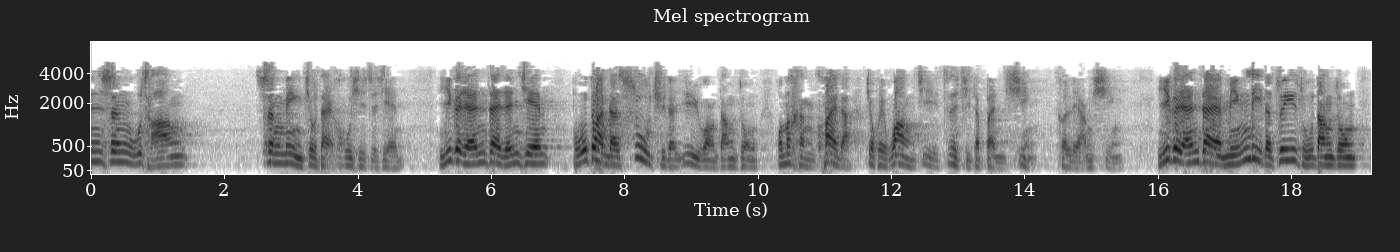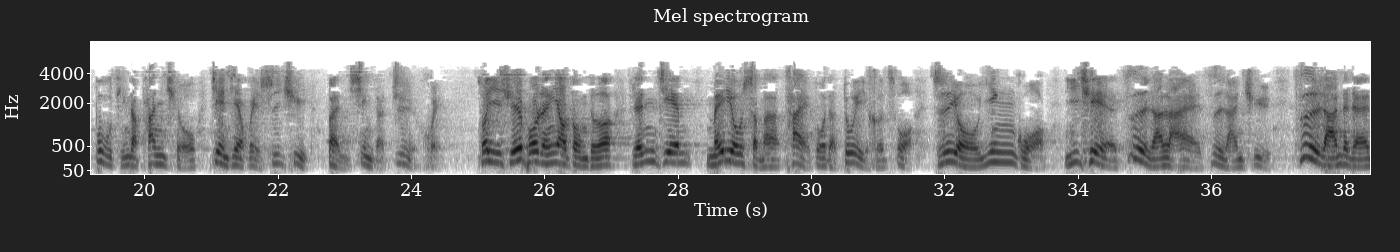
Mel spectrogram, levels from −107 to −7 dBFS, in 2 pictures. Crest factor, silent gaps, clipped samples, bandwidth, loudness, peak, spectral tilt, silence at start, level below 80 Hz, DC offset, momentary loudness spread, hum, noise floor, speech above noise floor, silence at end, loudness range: 18 dB; none; under 0.1%; 5.4 kHz; -29 LUFS; -12 dBFS; -9.5 dB/octave; 0 s; -72 dBFS; under 0.1%; 17 LU; none; -68 dBFS; 39 dB; 0 s; 8 LU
